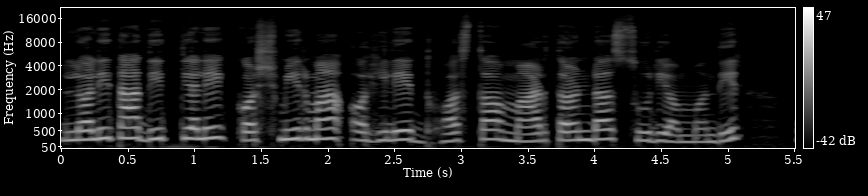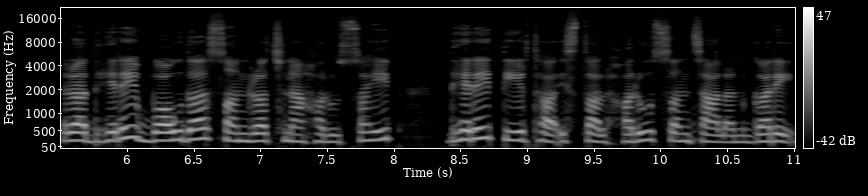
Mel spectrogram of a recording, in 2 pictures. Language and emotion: Nepali, neutral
